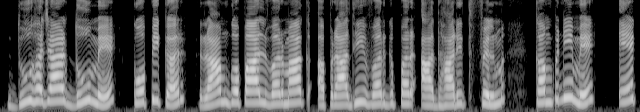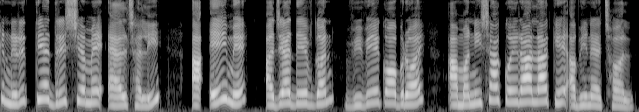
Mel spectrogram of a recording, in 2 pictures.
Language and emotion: Maithili, neutral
